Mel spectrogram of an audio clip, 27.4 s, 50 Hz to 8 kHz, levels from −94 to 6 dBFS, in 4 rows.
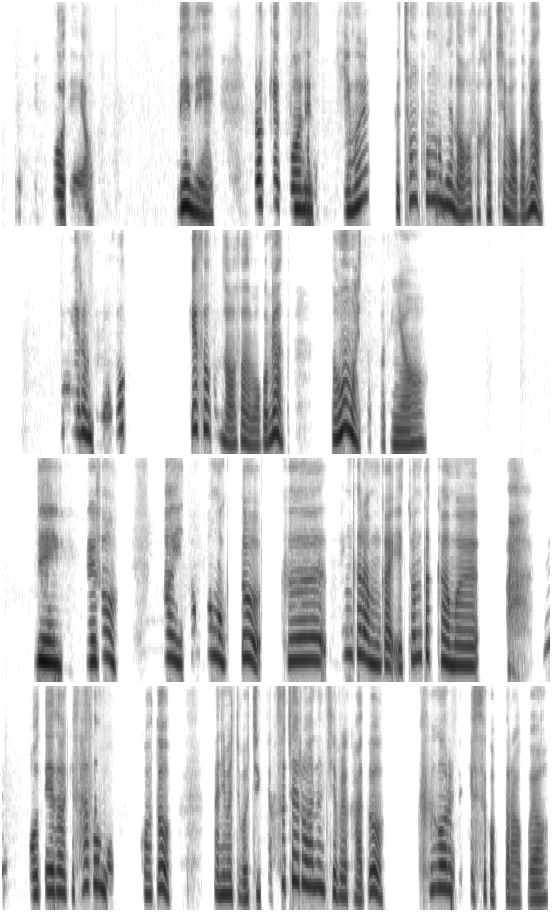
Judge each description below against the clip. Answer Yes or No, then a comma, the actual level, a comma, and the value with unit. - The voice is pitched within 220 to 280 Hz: Yes, high, 235 Hz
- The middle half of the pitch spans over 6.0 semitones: Yes, wide, 7.1 semitones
